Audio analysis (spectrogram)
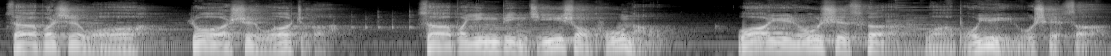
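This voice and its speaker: An actor playing a solemn, quietly ominous old Buddhist abbot in an audio drama, measured and formal. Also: male voice, deep voice, lively intonation. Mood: chanting solemnly. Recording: long echoing reverb, music behind.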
